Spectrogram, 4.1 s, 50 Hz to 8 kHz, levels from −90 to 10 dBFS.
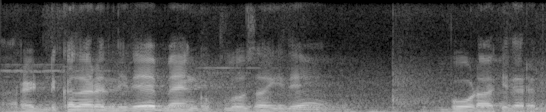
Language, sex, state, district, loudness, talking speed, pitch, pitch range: Kannada, male, Karnataka, Bellary, -17 LUFS, 115 wpm, 115 Hz, 110-120 Hz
